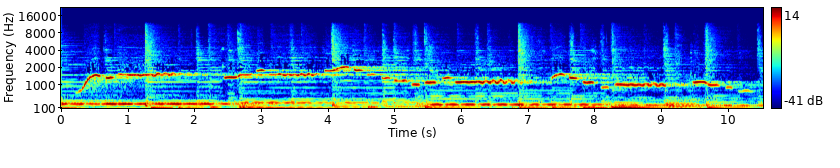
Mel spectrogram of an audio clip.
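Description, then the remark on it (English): A clear, sustained whistled melody by a male singer-songwriter glides and slides between notes over a full band backing with steady bass and drums, continuing for about ten seconds with no talking. “So I am a lover of the whistle. Is that you?”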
